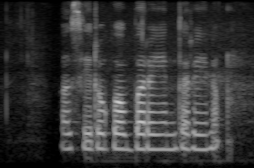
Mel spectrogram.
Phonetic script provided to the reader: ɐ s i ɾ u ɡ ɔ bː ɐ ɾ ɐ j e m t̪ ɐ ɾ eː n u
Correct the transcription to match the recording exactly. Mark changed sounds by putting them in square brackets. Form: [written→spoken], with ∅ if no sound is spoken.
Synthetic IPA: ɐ s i ɾ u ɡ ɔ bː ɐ ɾ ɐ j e [m→n] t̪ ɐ ɾ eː n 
